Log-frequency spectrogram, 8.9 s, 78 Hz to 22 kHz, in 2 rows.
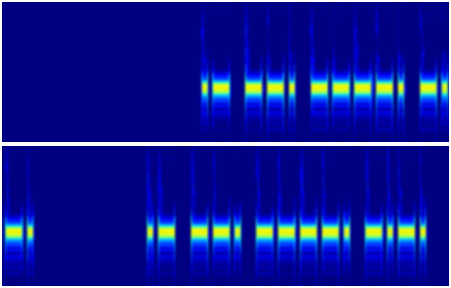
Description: Morse code, heard as a keyed tone, about 22 wpm, 700 Hz. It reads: AG9C AG9C
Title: USA Call Signs - 4 Characters - Repeated 2x - 22wpm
